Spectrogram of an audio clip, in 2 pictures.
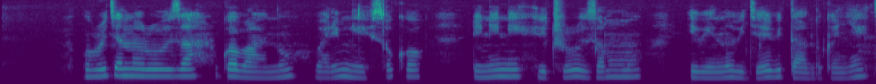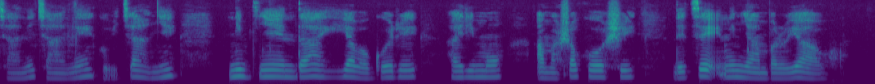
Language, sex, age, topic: Kinyarwanda, female, 25-35, finance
